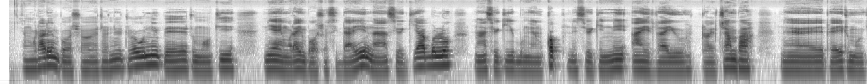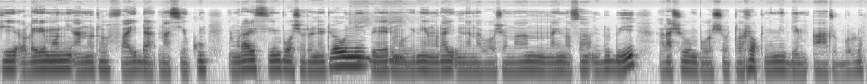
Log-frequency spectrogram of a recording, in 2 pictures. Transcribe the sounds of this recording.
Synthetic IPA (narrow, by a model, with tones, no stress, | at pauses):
i˨ŋɡu˨ɾa˦ɾi˦mbɔ˨ʃɔ˨tɔ˨nɛ˦two˦u˦ni˦pɛtu˨mo˨ki˦ni˦ai˨ŋɡu˨ɾa˦i˦m˨pɔ˨ʃɔ˨si˨ɗa˨i˦na˨si˨o˨ki˦a˦ɓo˦lɔ˦na˨˦si˨o˨ki˦ɓu˨na˨ŋkɔ˦p̚nɛ˨si˨ɔ˨ki˨ni˦a˦i˨ɾa˨ju˨tɔ˨lt͡ʃa˦mba˦ | nɛpɛ˨˦tu˨mo˨ki˦ɔ˨la˦i˦ɾɛ˦mɔ˦ni˦ʔa˨nɔ˦tɔ˦fa˨i˦da˨na˨sje˨ku˦ | i˨ŋu˨ɾa˦ɾi˦si˦m˦bɔ˨ʃɔ˨tɔ˨nɛ˨to˦u˦ni˦pɛ˨˦tu˨mo˨ki˨ni˦˨ŋu˨ɾa˦i˦m̩˨na˨na˨βɔ˨ʃɔ˨na˨˦nna˨i˦nɔ˨sa˦n̩˨du˦ɗwi˦ | a˨ɾa˨ʃo˦m˨bɔ˨ʃɔ˨tɔ˨ɾɔ˦kni˨mi˦de˨ma˨tu˨bo˨lu˦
